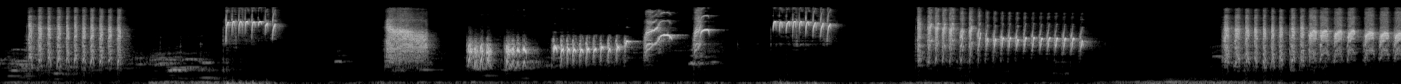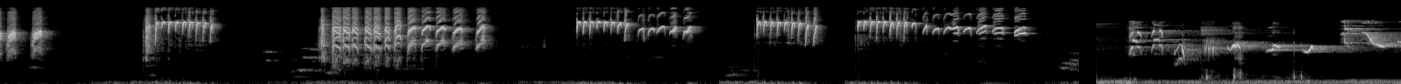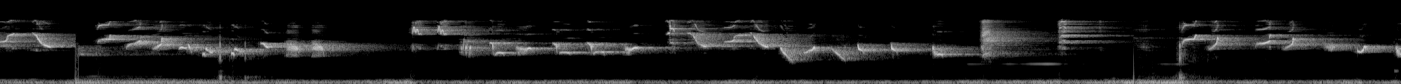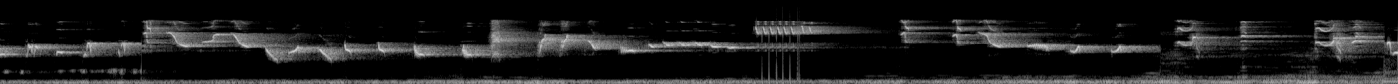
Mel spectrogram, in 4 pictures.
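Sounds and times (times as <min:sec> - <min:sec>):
bird warbling song: 0:02.3 - 0:02.9, 0:03.9 - 0:08.4, 0:15.4 - 0:16.2, 0:19.8 - 0:24.4, 0:25.2 - 0:39.0, 0:39.8 - 0:50.3
harsh high bird calls: 0:03.8 - 0:07.2, 0:19.8 - 0:24.4.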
